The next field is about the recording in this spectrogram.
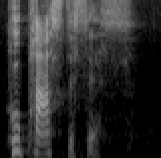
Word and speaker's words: hypostasis: Substance in the Greek is the word hypostasis. That's a very interesting word, hypostasis. It's spelled funny, too, H-Y-P-O-S-T-A-S-I-S. Hypostasis, not hypostasis, but hypostasis, all right?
